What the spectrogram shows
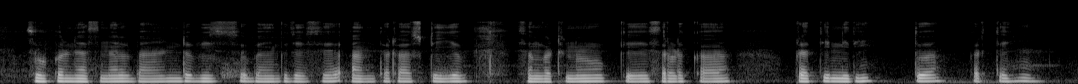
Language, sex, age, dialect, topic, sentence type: Hindi, male, 18-24, Awadhi Bundeli, banking, statement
